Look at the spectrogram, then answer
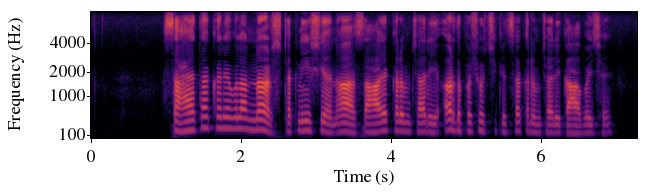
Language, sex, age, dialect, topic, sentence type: Maithili, male, 25-30, Eastern / Thethi, agriculture, statement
